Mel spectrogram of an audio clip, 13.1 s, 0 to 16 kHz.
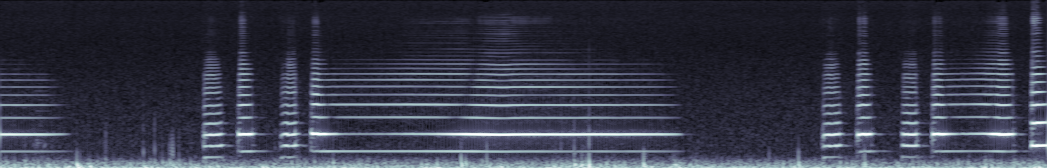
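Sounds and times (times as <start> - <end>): bugle call: 0.0 - 0.8, 2.6 - 8.6, 10.3 - 13.0.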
